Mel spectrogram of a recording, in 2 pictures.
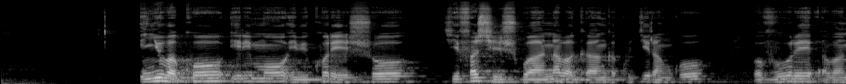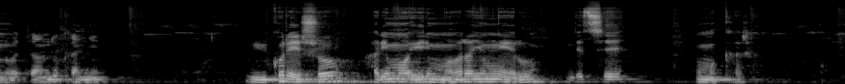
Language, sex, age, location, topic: Kinyarwanda, male, 18-24, Kigali, health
